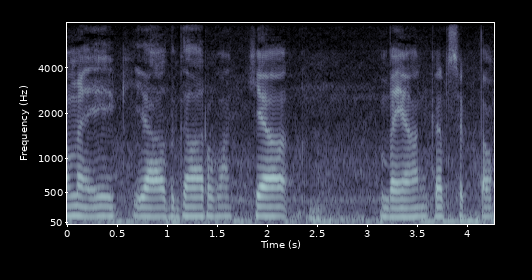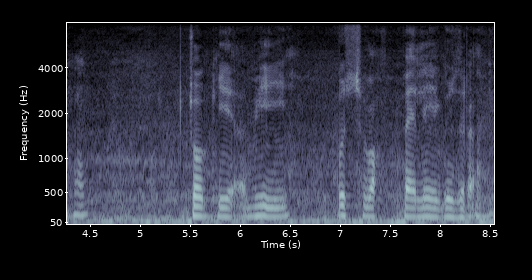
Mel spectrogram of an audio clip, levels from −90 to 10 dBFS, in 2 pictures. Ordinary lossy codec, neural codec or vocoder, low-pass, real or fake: none; codec, 16 kHz, 4 kbps, FreqCodec, larger model; none; fake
